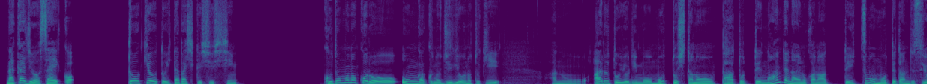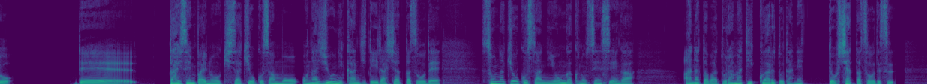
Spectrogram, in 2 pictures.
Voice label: female voice freetalk; フリートーク

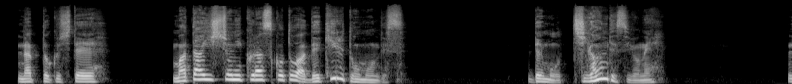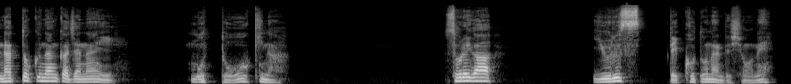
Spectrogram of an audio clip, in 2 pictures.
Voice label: male voice; セリフ

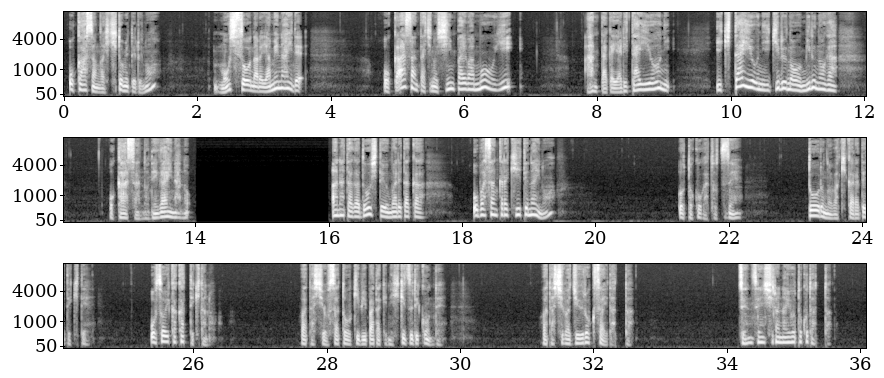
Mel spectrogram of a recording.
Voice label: female voice; セリフ

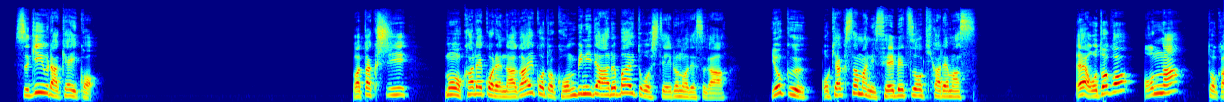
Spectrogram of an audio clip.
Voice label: female voice freetalk

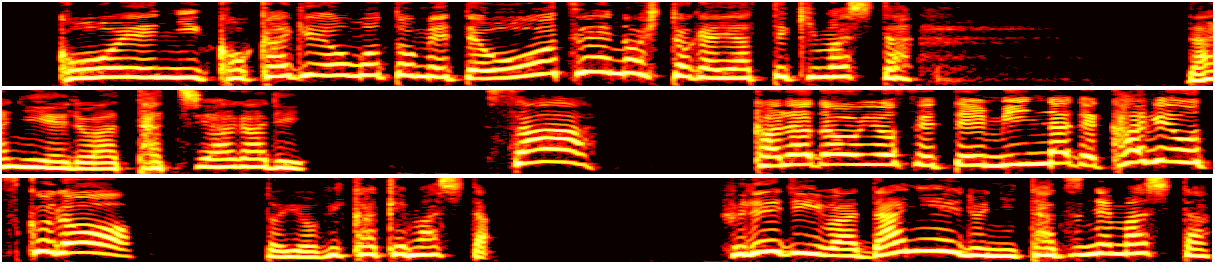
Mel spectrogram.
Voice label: readnig, female voice

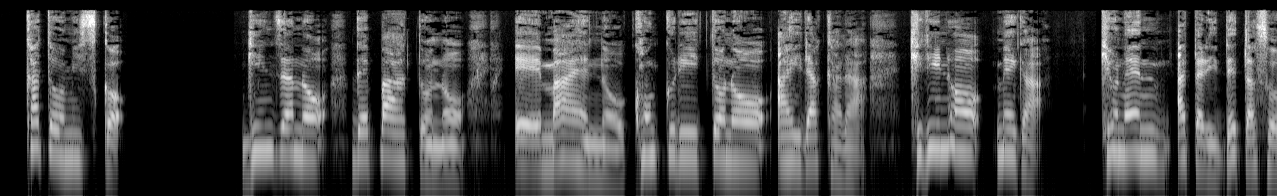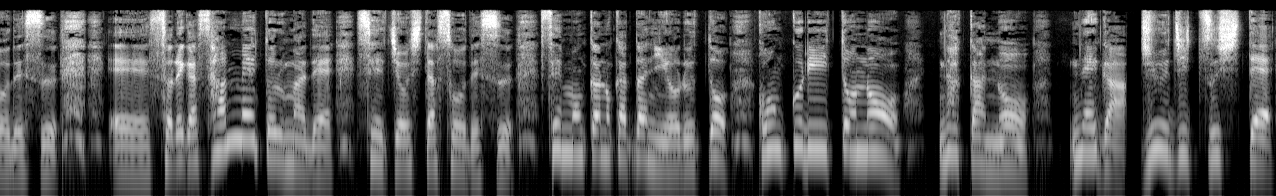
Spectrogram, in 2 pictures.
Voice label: free talk, female voice

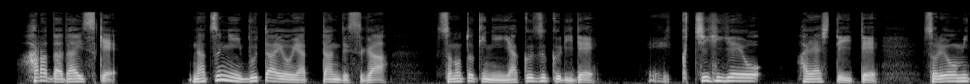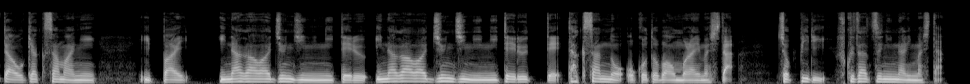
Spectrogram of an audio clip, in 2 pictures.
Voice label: freetalk, male voice

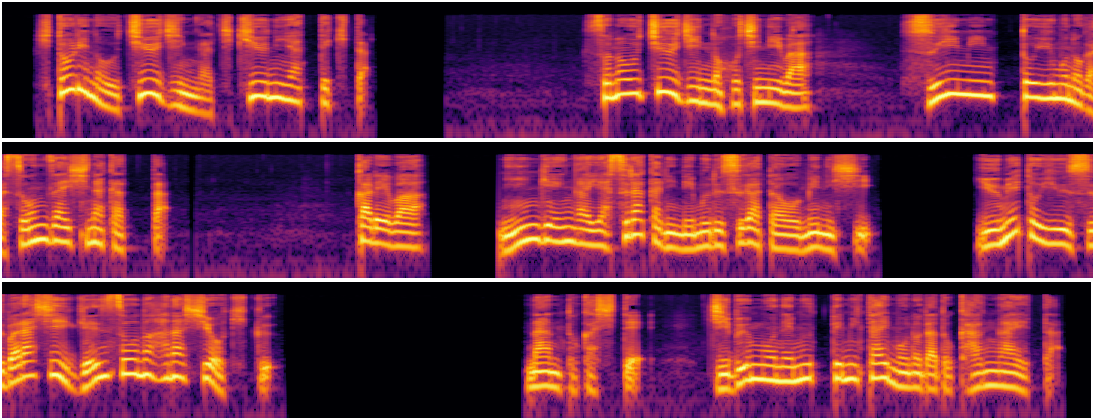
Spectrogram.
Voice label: female voice; ナレーション; ナレーション 03

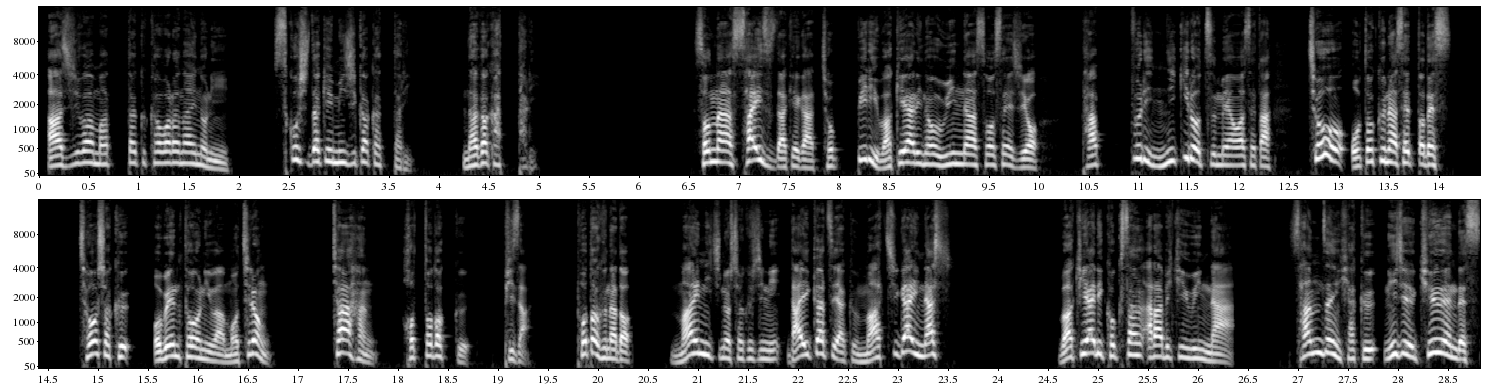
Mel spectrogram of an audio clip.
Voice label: male voice

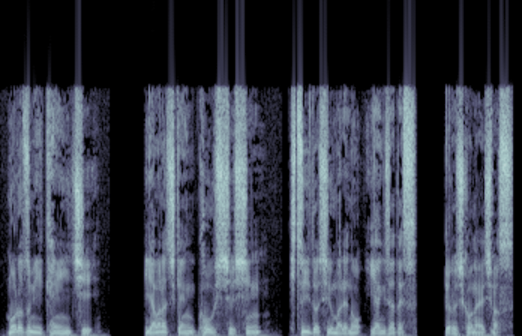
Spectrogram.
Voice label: freetalk, male voice

